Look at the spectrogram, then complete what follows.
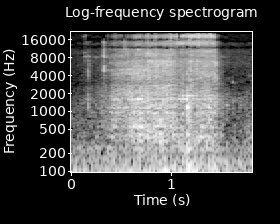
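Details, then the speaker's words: Penn Line/Bowser Pennsylvania Railroad T-1 4-4-4-4 kit locomotive on track: low motor whir for about a second and a half, then sudden dropout; shorting out and stalling, traced to the tender. "Shorting out again. Oh. Yeah. You can, Bowser, you can take this model and you can shove it. And there she sits in a perpetual state of shorting out."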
